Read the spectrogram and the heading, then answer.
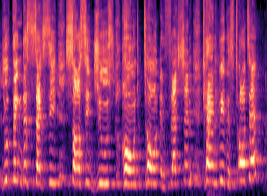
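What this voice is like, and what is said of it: West African accent. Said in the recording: “my West African accent”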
